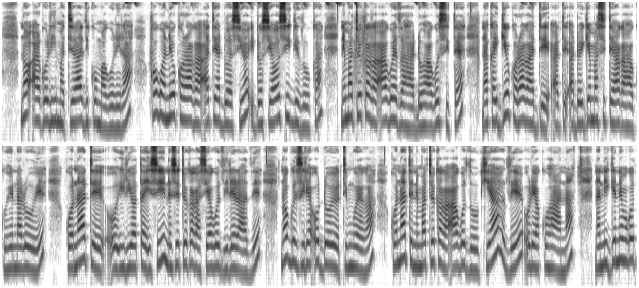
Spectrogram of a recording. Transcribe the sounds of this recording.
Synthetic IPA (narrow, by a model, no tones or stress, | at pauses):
nɔʔaɣoɾimatiɾaðikomaɣoɾeɾa | kɔɣwɔneokɔɾaɣaʔa̰teadoasiɔʔḭdɔsjaosiɡeðokanematwekaɣaʔaɣwɛðaɦadohaɣositɛnakaiɡeokɔɾaɣadeateʔadoiɡemasitɛaɣahakuhenaɾoekɔnaːteoiɾiɔtaisines̬jetwekaɣasjaɣoðiɾeɾaðenɔɡwes̬iɾia̰ʔodoeotimwɛɣakwɔnaːtenematwekaɣaʔaɣoðokʰiaðeo̰ɾeakohanananiːɡeneɣo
